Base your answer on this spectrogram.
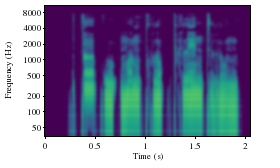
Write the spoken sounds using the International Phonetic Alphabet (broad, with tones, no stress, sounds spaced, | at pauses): t ɤː˥˩ k w u˨˩ ʔ m ɤː˧ ŋ kʰ l o˦˥ k̚ pʰ l e˥˩ n t r u˧ n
